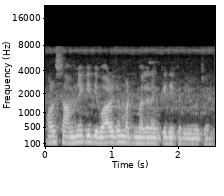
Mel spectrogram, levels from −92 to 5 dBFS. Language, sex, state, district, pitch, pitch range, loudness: Hindi, male, Chhattisgarh, Balrampur, 125 Hz, 115-130 Hz, -15 LUFS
